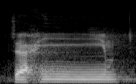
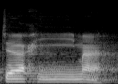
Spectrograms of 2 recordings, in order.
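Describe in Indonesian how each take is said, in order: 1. Kata ini berakhir pada m tertutup, tanpa vokal. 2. Huruf m di akhir diikuti vokal tambahan. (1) "mimnya dibaca mati" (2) "jangan dibaca jahimah"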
